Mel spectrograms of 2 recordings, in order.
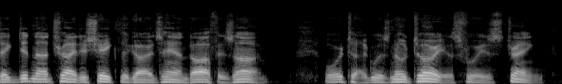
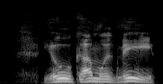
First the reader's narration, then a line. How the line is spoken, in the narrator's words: Ortug growled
